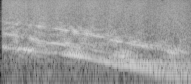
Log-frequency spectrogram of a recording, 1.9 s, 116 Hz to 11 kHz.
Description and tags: Processed sound from phone sample pack edited with Cool Edit 96. Stretch effect applied then gliding pitchshift, echo,flanger and distortion.
stretch, male, distortion, scream, mangled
